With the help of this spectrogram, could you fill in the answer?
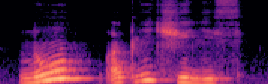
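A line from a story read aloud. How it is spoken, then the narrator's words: Plain. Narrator (Russian): сказал он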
